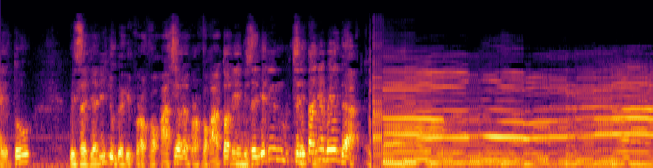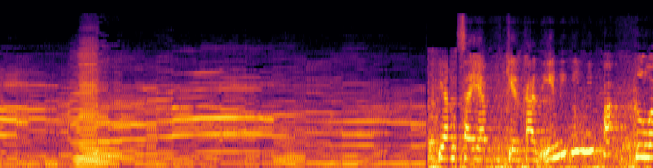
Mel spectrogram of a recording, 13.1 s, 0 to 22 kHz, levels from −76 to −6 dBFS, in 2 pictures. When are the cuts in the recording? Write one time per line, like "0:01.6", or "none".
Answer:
0:03.7
0:10.8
